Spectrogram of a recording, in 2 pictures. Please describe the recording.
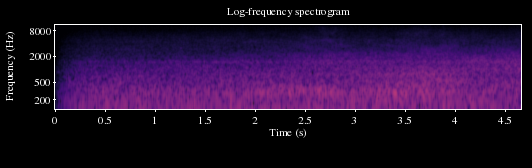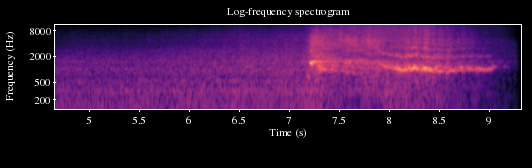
AE0092 Volvo 740 GLE handbrake turn 03
The sound of a car approaching then performing a handbrake/e-brake turn. The car is an early 90s 4 cylinder Volvo 740 GLE estate/station wagon.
